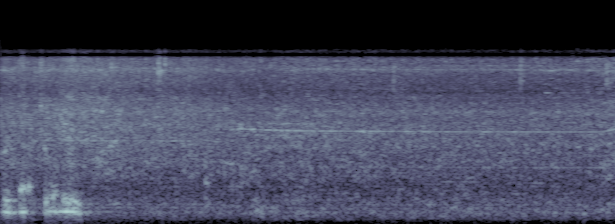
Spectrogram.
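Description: A man's brief low murmur in the first second, then faint room tone.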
